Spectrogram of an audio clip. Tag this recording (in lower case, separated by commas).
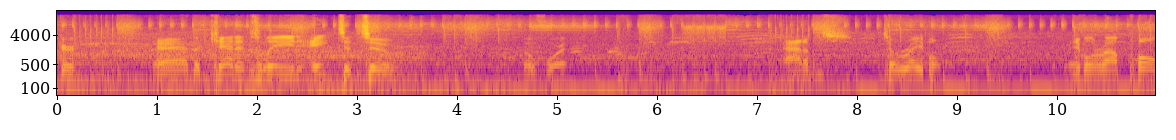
music, speech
